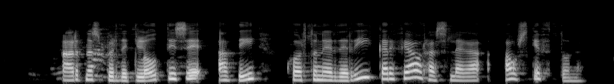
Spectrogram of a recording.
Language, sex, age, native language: Icelandic, female, 30-39, Icelandic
